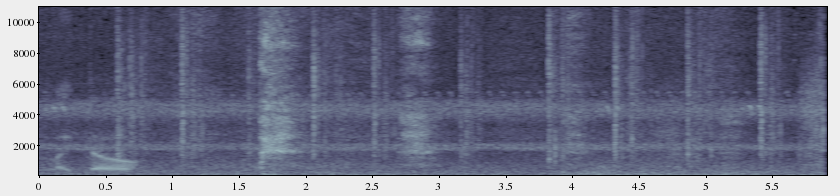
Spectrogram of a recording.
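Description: Footsteps walk slowly over hard ground.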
